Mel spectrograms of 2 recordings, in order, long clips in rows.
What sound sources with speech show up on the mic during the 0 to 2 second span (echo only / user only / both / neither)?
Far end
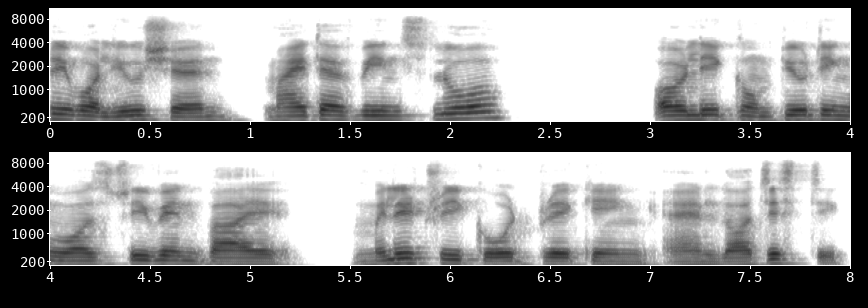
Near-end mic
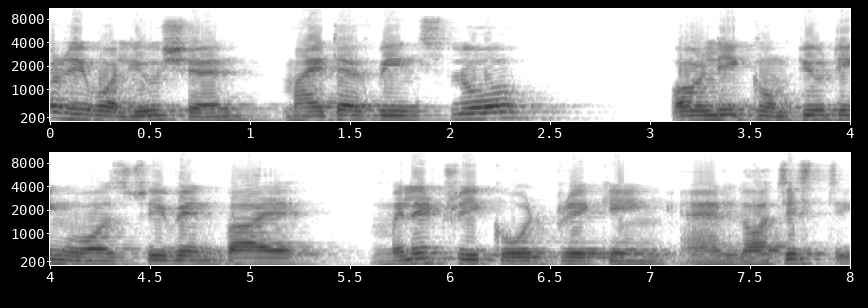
echo only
